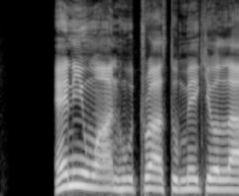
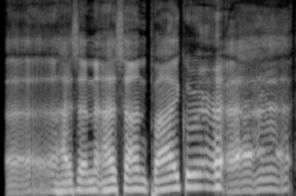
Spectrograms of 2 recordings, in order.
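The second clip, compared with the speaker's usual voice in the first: half-hearted mimicry with stretched, wobbling word endings; bad advisor impression; 5 dB quieter than usual. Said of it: "that's a bad impression".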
